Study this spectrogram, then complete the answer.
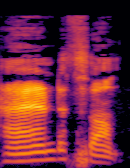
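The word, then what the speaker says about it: handsome: है ना खतरनाक हैंडसम कुछ लोग पढ़ते हैं हैंडसम डी यहां पर साइलेंट हो जाता है अब क्यों होता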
